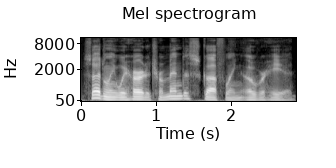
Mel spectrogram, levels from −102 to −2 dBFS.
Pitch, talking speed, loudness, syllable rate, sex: 110 Hz, 145 wpm, -18 LUFS, 5.2 syllables/s, male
